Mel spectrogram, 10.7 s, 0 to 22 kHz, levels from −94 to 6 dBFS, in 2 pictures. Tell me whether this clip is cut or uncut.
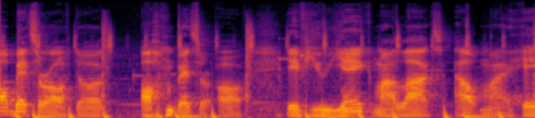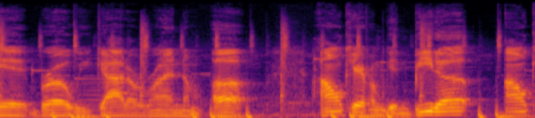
uncut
